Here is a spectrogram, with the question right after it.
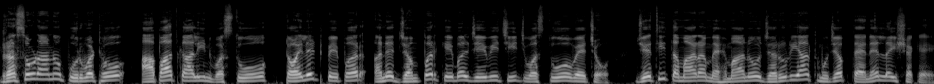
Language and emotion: Gujarati, neutral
